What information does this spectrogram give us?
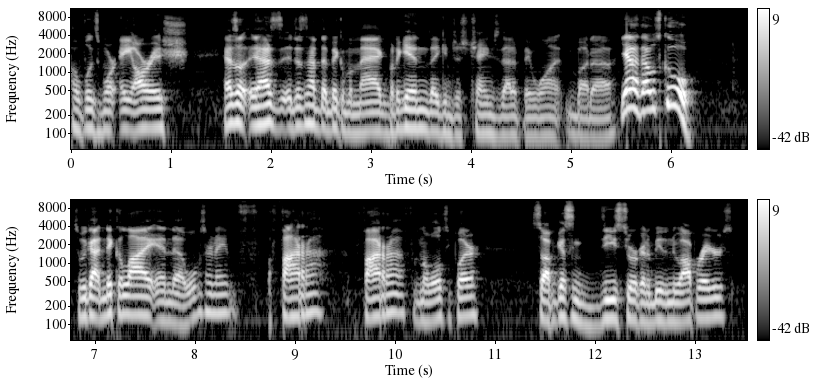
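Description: A man's voice: medium pitch, quick pace, sharp tone. A young American man giving casual reaction commentary as the host of a gaming video. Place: indoors at a desk, computer setup.

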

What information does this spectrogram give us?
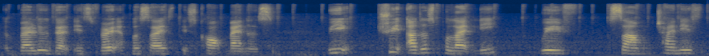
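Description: A woman's voice: medium pitch, background noise. A nineteen-year-old woman from Malaysia with a Malaysian English accent, talking casually about herself in her bedroom, often restarting her sentences. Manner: chatty, frequent restarts and repeats. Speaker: student. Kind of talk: casual personal video report. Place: small bedroom, indoors. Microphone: webcam at desk distance.

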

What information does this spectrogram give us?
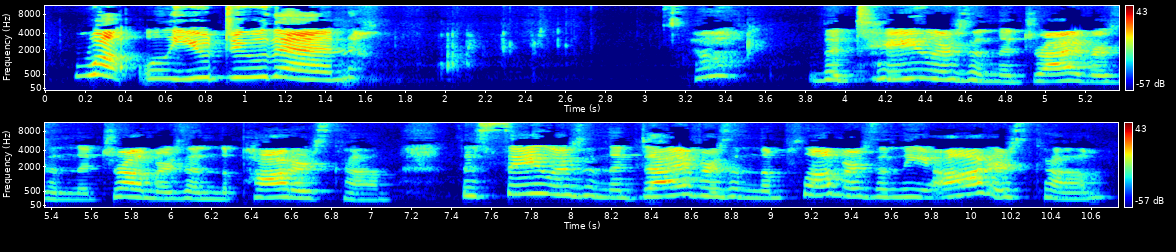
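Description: Female teacher, 30s, very high bright voice, animated picture-book read-aloud for little kids. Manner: animated, exaggerated wonder, addressing young children with questions. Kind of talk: children's read-aloud counting lesson.

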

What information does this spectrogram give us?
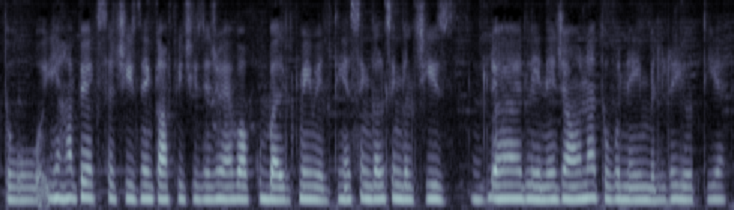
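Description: Flat, mellow-voiced woman vlogger. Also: fairly low pitch, normal speed, hardly any pauses. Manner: chatty, lists items with many fillers. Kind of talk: casual voice-over narration. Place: quiet indoor room, voice-over.

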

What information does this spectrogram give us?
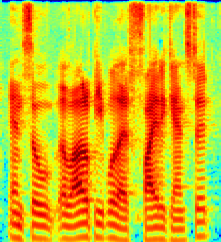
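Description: A man raised in Mexico co-hosts a relaxed podcast, his voice sitting very low. He rambles and muses as he talks, often breaking into laughter. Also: fast talker, smooth. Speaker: podcast co-host. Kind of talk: casual chat.

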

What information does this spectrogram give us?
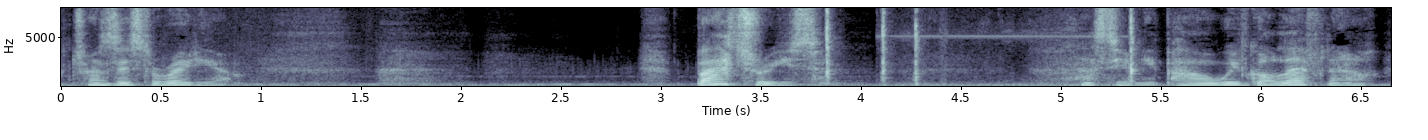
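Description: An actor playing a sorrowful, resigned man, subdued and halting, in an audio drama. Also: medium pitch, big pitch swings, noisy background. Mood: sad, resigned. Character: sorrowful, resigned man speaking to a loved one.

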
